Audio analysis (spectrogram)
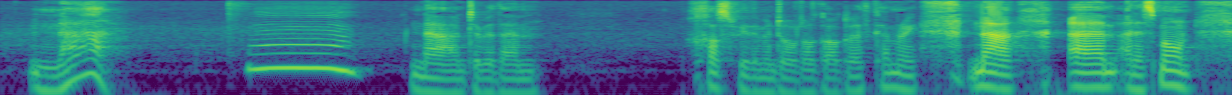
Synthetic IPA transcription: na | nadɪwəðɛm | χɔswiːðɛməndoːdɔlˠɡɔɡlˠɛθkʰəmɾinaəːmʔə̰nɛsmown

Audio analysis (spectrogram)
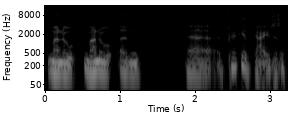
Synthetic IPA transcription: manumanuən | əːpʰɛdɛðɡa̰jɾəðə

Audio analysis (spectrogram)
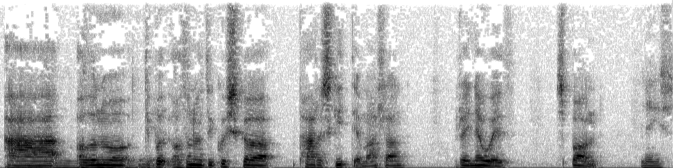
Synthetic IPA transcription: aɔðɔnuːd̥iboɔðʊnuːdiɡwɪskɔ | pʰaɾəsɡ̥ɪdjamaaɬan | rejnɛwɨð | spɔn | nes

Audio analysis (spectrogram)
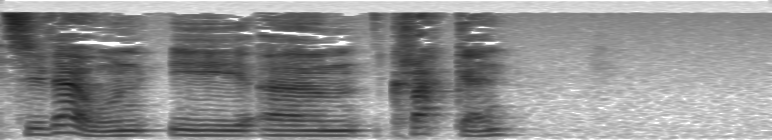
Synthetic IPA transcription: tʰivɛwniəːmkʰr̥akɛn

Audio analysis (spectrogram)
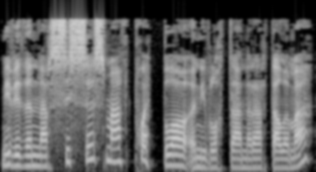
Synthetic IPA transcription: mivɨːðənarsɨsɨsmaːθpʰwɛb̥lˠɔə̰nivlˠɔd̥anəɾard̥alˠəma

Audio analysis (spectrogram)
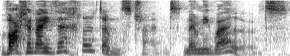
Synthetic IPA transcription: vaɬənajðɛχrarədawnstʰrɛ̰nd̥nɛwniwɛlˠd̥

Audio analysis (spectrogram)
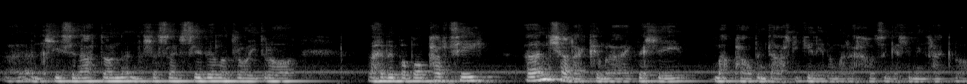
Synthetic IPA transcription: əənəɬisɛnadɔnənəɬəsavsɪvɨlˠɔdrɔɨdrɔ | əhənwɨbɔbɔlˠpʰartʰi | ənʃaɾakʰəmraːjɡvɛɬimapʰawbəndaːɬd̥iɡɪlˠivɛwmaɾaχɔsənɡaɬimɨnr̥aɡnɔ

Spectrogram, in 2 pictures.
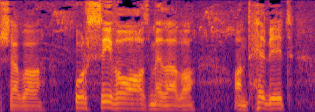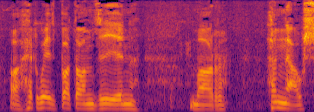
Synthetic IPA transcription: ʃavɔ | ʊrθivɔːðmɛðavɔɔnd̥hɛvɨd̥ɔɦɛrwɨðbɔdɔndɨːnmɔr | hənaws

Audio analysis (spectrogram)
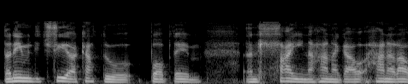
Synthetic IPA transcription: d̥aniːmɪnditʰriɔkʰadʊb̥oːbðɪmənɬajnaɦanaɡawhanaɾaw

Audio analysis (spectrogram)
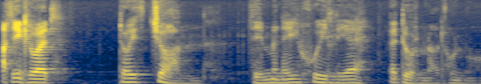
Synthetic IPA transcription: atʰiːnluɛdd̥oːɨðd͡ʒɔn | ðɪmənejhʊɨlˠjɛ | ədʊrnɔd̥hʊnu

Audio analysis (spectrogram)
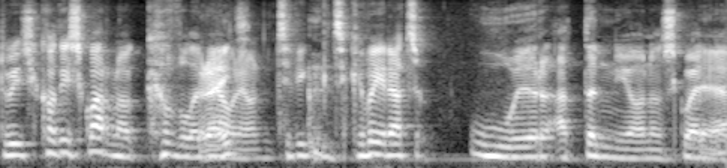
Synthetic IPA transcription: d̥wiːtʰkʰɔdiskwarnɔkʰəvlˠɨɛwnɛwntʰivitʰi̥kʰəvejɾatʰ | uːɨɾa̰d̥ənjɔnənskwɛd

